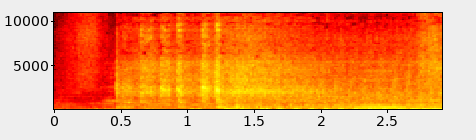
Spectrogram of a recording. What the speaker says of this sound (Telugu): బండి స్టార్ట్ చేశాడు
